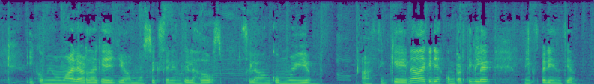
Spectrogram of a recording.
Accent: Wilde, Buenos Aires Province, Argentina; Soy acá de Wilde.

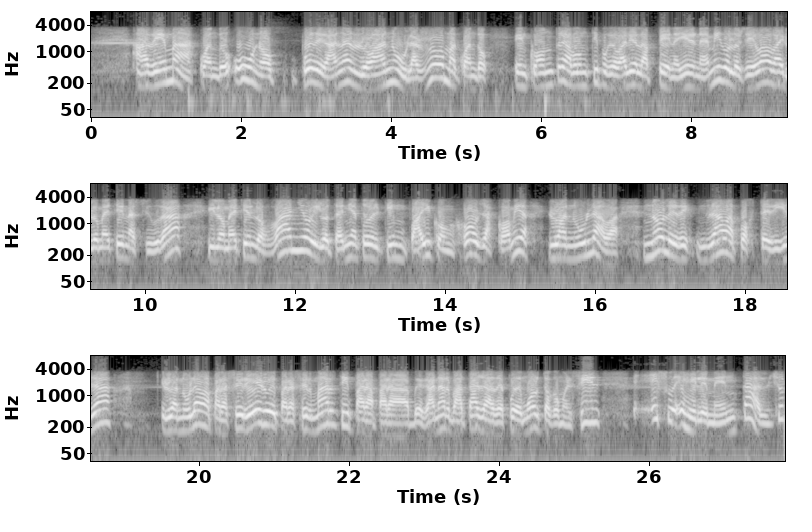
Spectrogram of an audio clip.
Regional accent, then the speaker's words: Salta, Argentina; No, yo soy de Salta, disimulo.

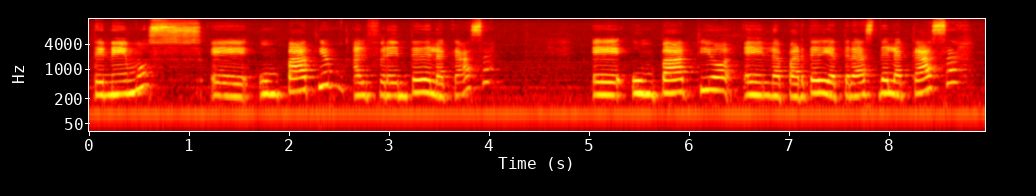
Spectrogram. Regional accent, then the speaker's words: Caracas, Capital District, Venezuela; moved away as an adult; now in United States; Soy de Caracas, Venezuela.

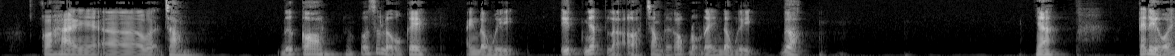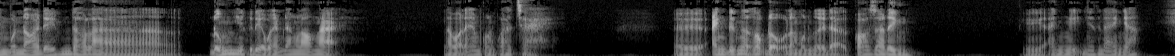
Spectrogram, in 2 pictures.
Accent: Hưng Yên, Vietnam; chỗ bạn ấy thì ở Hưng Yên, ở quê tôi đó các bạn.

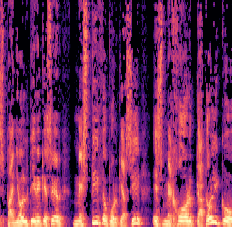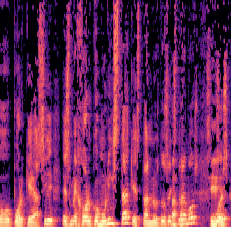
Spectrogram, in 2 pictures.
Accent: Iran; una iraní, que también se parecen bastante a nosotros los iraníes.

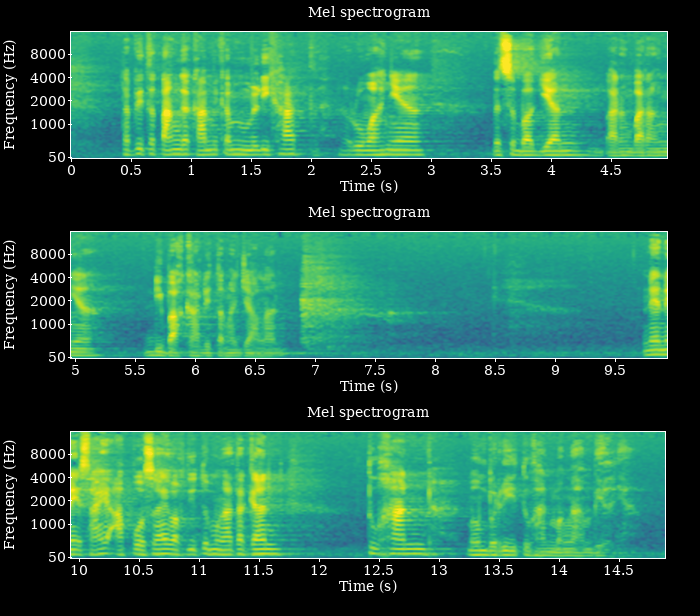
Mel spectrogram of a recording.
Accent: Bandung, West Java, Indonesia; Saya masih teringat satu kali saya dibesarkan di Bandung dengan nenek saya tahun 66-67.

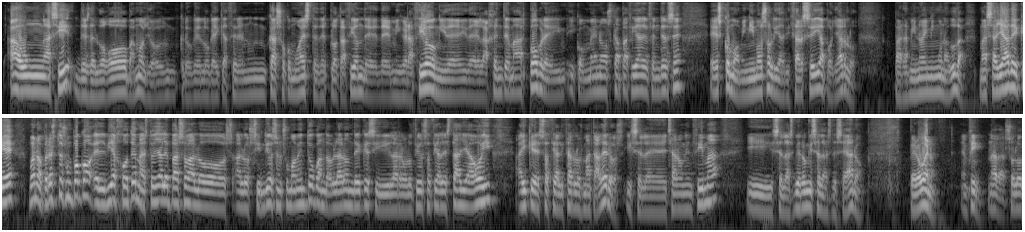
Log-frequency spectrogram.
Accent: Galicia, Spain; yo comparto también como gallego esa experiencia

